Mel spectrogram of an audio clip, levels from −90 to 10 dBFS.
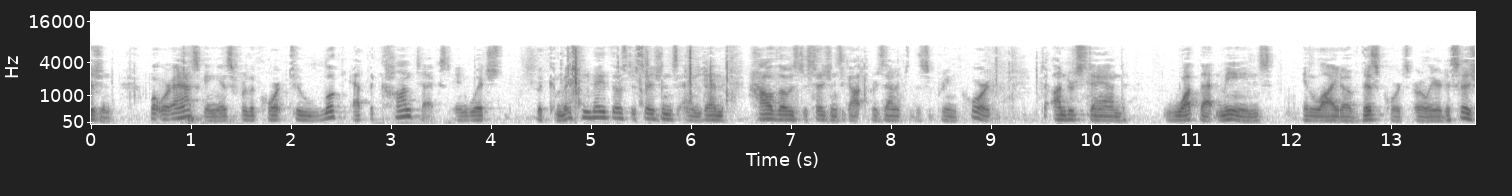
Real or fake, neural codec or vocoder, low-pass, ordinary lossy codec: real; none; 7.2 kHz; MP3, 48 kbps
